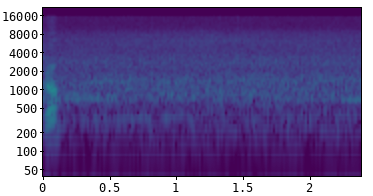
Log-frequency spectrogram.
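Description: Steady background noise of a quiet town-centre street, a low even hum of distant traffic with a faint steady whine running through it.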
